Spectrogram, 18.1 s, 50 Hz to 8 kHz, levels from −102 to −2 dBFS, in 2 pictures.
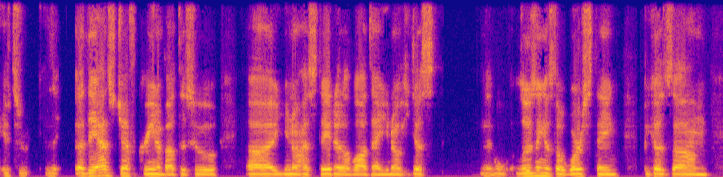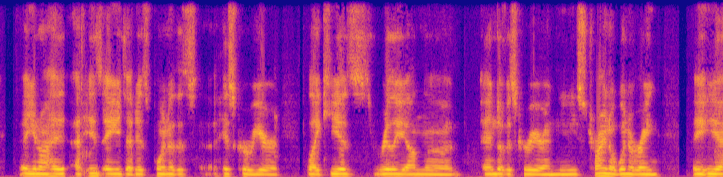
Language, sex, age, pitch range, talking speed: English, male, 20-39, 90-105 Hz, 190 wpm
